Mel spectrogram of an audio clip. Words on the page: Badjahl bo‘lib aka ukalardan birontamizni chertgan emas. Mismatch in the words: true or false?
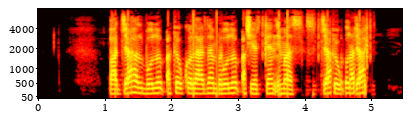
true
